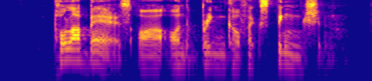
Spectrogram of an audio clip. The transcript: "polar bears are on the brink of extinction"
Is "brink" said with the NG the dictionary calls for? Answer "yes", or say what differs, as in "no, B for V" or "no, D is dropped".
yes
